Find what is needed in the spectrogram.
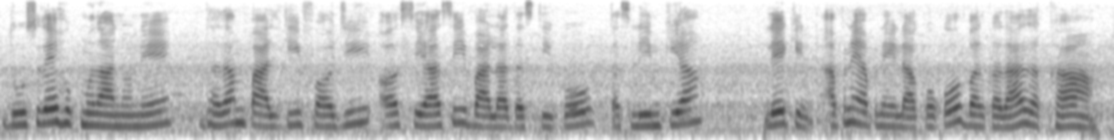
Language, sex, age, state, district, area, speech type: Urdu, female, 30-45, Delhi, East Delhi, urban, read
